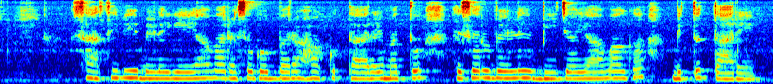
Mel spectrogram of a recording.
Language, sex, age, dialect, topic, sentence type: Kannada, female, 25-30, Coastal/Dakshin, agriculture, question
